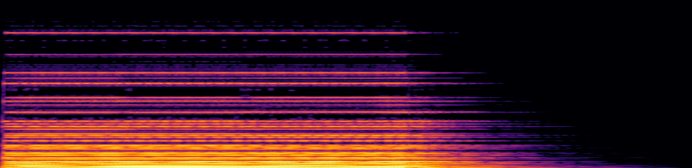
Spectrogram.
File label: Heavy Pipes C, heavy pipe organ; SYNTH KEYS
